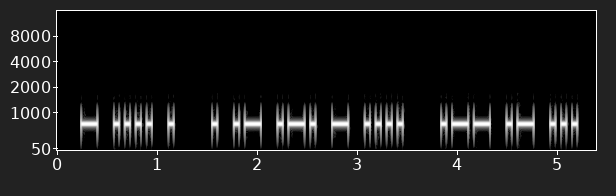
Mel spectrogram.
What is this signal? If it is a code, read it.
Morse code, heard as a keyed tone, about 22 wpm, 700 Hz. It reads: THE EARTH WAS
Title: Sentences from Top 1000 Words - Review Part 6 - 22wpm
